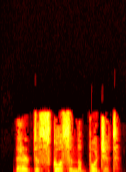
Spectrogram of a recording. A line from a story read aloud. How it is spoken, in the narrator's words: he advised in a deep, husky brogue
